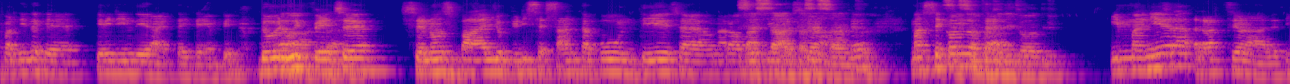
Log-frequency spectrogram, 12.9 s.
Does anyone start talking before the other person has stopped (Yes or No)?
Yes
